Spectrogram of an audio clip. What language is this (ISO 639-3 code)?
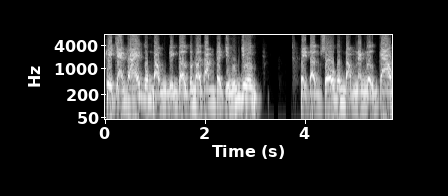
vie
